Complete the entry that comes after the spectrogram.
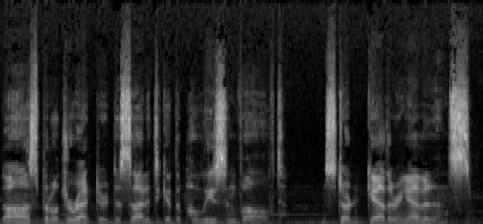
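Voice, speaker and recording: A man's voice: a bass voice, brisk. An actor playing a burned-out, middle-aged former nurse in a video game, telling his story with an American accent and a wry, self-deprecating weariness. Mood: wry, regretful. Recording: music behind the voice.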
